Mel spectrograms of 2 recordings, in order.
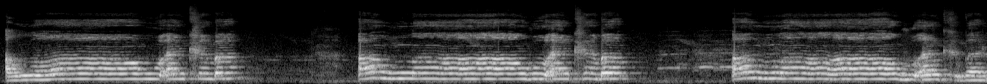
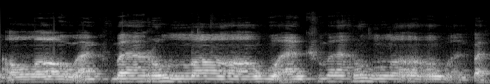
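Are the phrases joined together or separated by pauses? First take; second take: separated; joined. First: There is a pause between each phrase. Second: The phrases run together without pauses.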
